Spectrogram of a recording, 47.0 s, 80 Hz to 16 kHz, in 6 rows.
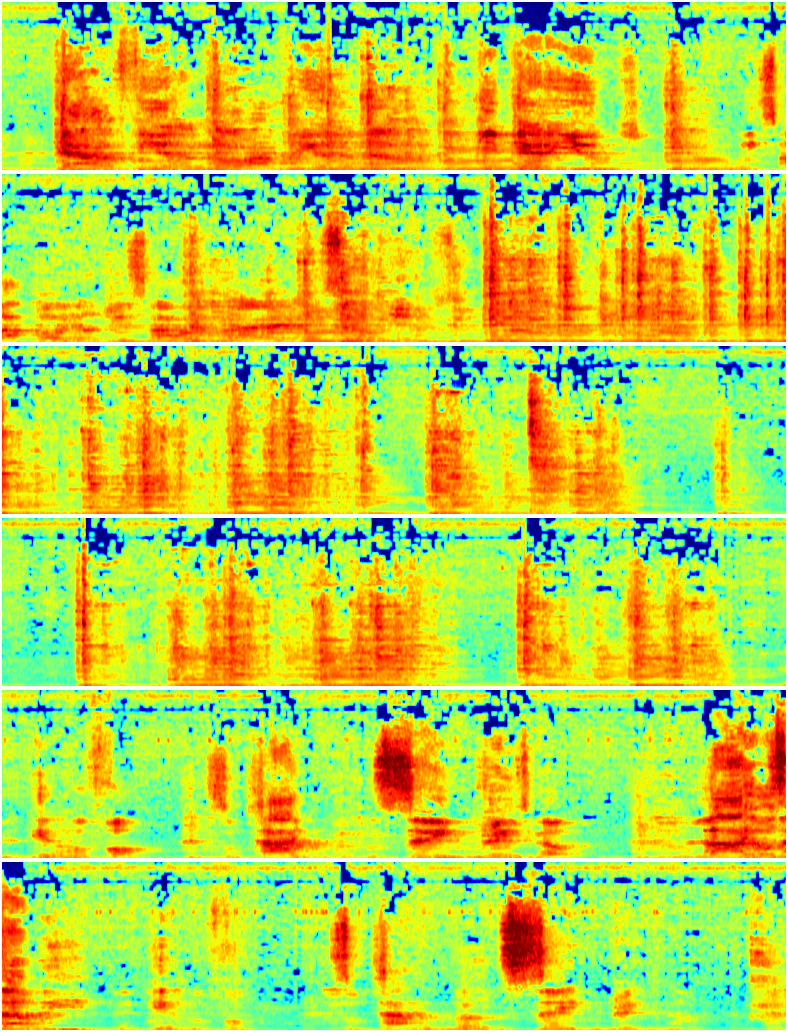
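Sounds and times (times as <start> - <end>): acoustic guitar strumming chords: 0.0 - 47.0.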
